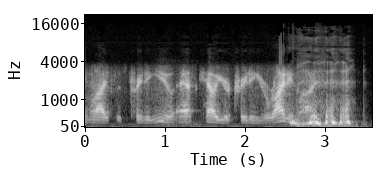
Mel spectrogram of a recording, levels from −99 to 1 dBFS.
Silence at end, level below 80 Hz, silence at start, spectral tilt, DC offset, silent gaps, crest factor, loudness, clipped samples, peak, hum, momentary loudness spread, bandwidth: 0.25 s; -48 dBFS; 0 s; -7.5 dB/octave; under 0.1%; none; 20 dB; -19 LUFS; under 0.1%; 0 dBFS; none; 10 LU; 10.5 kHz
